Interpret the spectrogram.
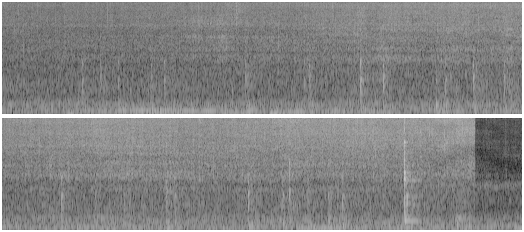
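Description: Shrimp in tomato sauce sizzling in a small nonstick pan on a gas burner, with a wooden spoon stirring through it and a few light taps. One sharper knock comes shortly before the sizzle cuts off suddenly near the end.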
